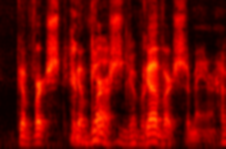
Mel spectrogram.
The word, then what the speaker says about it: Gewürztraminer: Gewürztraminer. – Okay. – It's G-U-W, but they pronounce it verse, you know, because it's German, not English. – Absolutely. – Right. W's or V's.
